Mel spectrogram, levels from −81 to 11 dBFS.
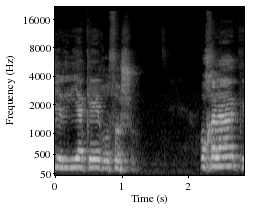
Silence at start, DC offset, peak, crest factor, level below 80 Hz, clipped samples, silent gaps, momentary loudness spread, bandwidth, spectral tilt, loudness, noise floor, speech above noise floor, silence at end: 0 s; under 0.1%; -4 dBFS; 16 dB; -68 dBFS; under 0.1%; none; 12 LU; over 20 kHz; -5 dB/octave; -18 LUFS; -57 dBFS; 40 dB; 0 s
